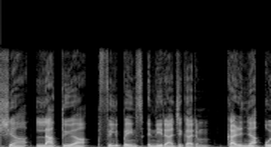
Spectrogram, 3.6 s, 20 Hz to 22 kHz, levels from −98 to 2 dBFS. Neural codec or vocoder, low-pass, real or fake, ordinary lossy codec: none; 14.4 kHz; real; none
